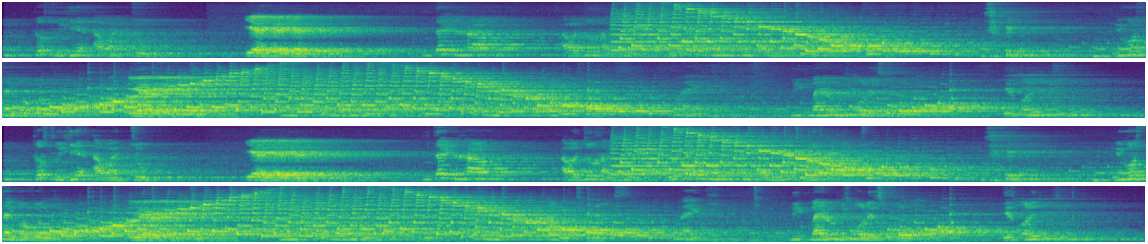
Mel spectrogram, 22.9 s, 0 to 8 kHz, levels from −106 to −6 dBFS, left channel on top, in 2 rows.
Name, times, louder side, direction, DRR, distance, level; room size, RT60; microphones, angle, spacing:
voice 1, 0.3-1.5 4.2-5.0 5.6-8.8 11.1-12.1 14.2-15.8 16.2-16.6 16.9-17.6 18.2-18.5 19.3-20.8 21.4-22.2, right 3 dB, 80° right, 7 dB, 0.7 m, -29 dB
voice 2, 2.4-3.0 9.8-10.1 12.7-13.4 21.5-22.2, left 1 dB, 40° left, -1 dB, 1.5 m, -21 dB
sound 1, 6.1-18.6 18.9-19.2 19.7-21.0, equal, 5° right, 0.6 m, -22 dB
14.5 x 13.5 x 2.7 m, 2.7 s
head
